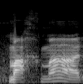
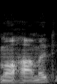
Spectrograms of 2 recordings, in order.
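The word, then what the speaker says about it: מחמד: Mahmad is a Hebrew word spelled with 4 letters. Mem, Chet, Mem, Dalet. Because this word can sound like Muhammad if it is mispronounced, and because Islam is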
